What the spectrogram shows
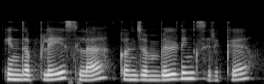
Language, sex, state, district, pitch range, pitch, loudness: Tamil, female, Tamil Nadu, Nilgiris, 215-265 Hz, 225 Hz, -15 LUFS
